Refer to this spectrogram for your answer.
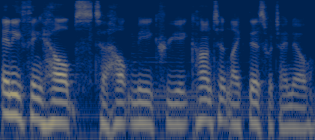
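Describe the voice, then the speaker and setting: Over music in the background, a man speaks at medium pitch with fairly even intonation. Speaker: web developer YouTuber live coding. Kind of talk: live stream tutorial. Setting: live stream. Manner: rambling with many fillers.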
